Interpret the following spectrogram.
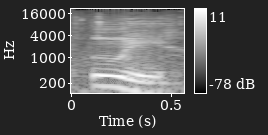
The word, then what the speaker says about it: UI: Groove Mastery says, as a UI engineer, I pronounce it ooey.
